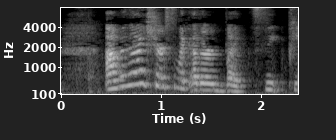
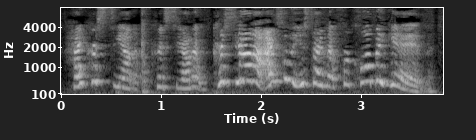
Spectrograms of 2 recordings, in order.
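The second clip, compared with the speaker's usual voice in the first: excited, high greeting; 9 semitones higher, 4 dB louder than usual. Real, not acted.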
